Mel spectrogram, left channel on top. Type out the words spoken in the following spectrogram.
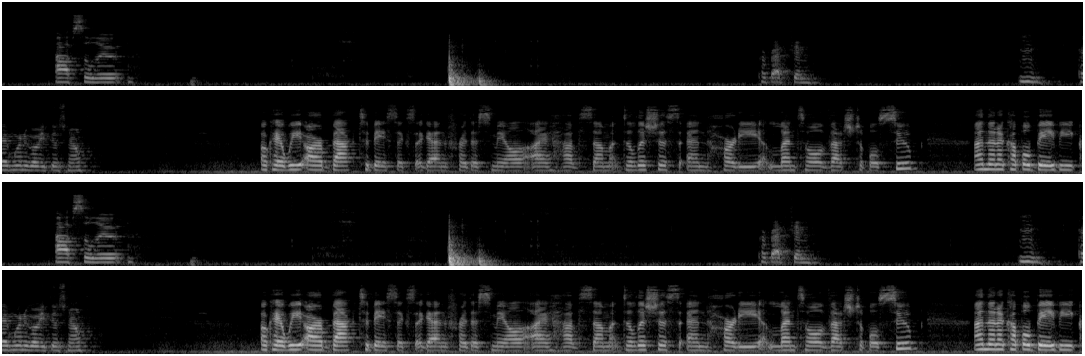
absolute perfection. Okay, I'm gonna go eat this now. Okay, we are back to basics again for this meal. I have some delicious and hearty lentil vegetable soup, and then a couple baby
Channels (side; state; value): left; quieter; 3.7 dB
